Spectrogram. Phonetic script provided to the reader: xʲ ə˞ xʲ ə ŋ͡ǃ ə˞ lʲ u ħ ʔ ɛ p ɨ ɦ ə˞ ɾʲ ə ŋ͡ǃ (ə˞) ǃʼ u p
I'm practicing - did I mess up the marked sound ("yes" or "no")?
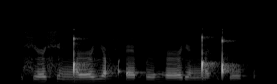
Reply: yes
